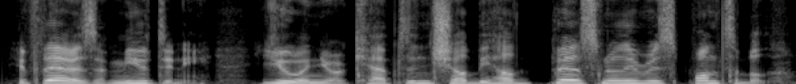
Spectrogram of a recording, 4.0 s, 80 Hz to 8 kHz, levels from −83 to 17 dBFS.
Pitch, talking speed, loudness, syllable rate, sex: 165 Hz, 210 wpm, -17 LUFS, 6.8 syllables/s, male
